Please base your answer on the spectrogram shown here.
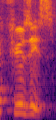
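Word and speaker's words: φύσις: उसको हम प्रोनाउंस करते हैं फ्यूजिस।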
